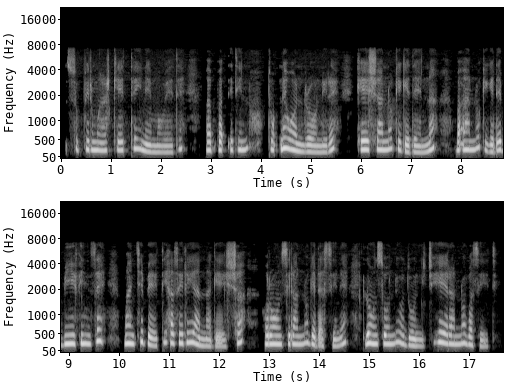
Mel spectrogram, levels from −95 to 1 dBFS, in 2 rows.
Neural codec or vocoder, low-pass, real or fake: none; 7.2 kHz; real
